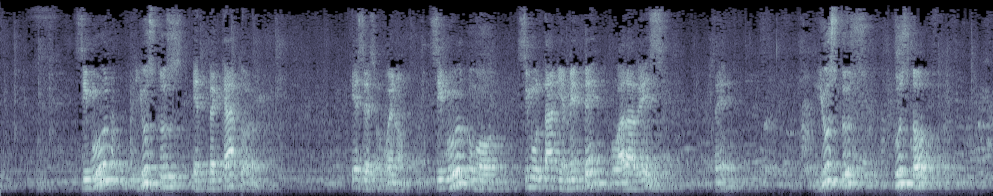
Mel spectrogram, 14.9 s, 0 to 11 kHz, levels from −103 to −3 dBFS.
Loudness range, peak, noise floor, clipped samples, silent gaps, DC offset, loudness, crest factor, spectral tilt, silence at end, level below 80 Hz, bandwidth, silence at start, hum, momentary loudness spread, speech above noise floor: 4 LU; -4 dBFS; -43 dBFS; under 0.1%; none; under 0.1%; -23 LUFS; 20 dB; -4.5 dB/octave; 0 s; -76 dBFS; 10 kHz; 0 s; none; 20 LU; 22 dB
